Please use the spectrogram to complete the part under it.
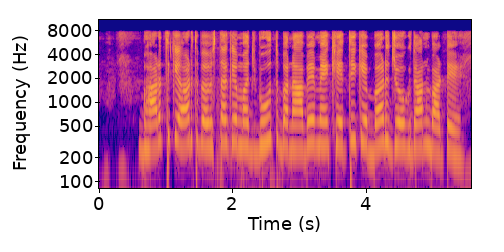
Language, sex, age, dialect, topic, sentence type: Bhojpuri, female, 18-24, Northern, agriculture, statement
